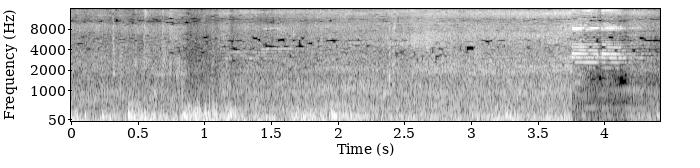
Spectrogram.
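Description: Steady low rumble of outdoor noise, like an engine running close by.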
